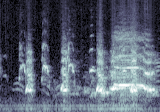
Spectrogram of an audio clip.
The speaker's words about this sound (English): Now the sea lions, splashing contentedly in their tanks, have added their raucous voices to the circus symphony of strange sounds.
